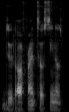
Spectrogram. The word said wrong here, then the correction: Totino's: no, Totino's. Remember they had that ad where they kept telling people how to say it? – God damn it.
